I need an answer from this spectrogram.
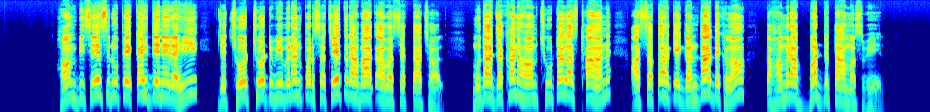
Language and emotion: Maithili, angry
